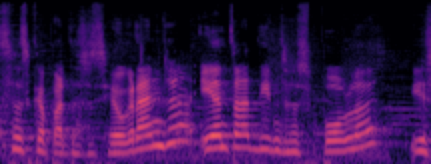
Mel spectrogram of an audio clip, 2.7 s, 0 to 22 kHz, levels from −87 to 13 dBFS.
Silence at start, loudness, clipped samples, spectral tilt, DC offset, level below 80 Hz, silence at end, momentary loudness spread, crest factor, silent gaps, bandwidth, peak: 0 s; -31 LUFS; under 0.1%; -3 dB/octave; under 0.1%; -62 dBFS; 0 s; 8 LU; 20 dB; none; over 20 kHz; -12 dBFS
